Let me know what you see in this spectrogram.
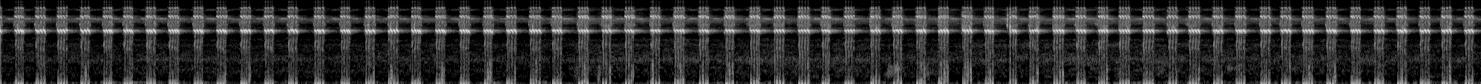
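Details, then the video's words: Field cricket (jangkrik genggong) chirping loudly and steadily, with short, clear, high-pitched pulses repeated about four times per second. The even rhythm holds for the whole stretch, with no other sounds. "Suara Jangkrik Genggong / Jangkrik Sawah"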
